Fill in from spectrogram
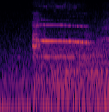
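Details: Rooster crowing at a bungalow on Hiva Oa, Marquesas Islands, French Polynesia; a loud harmonic note bursts in abruptly and is held steadily for about a second over faint background hiss.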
